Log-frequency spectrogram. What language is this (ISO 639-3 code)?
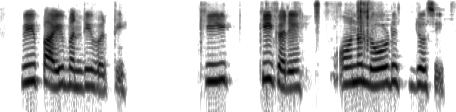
pan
